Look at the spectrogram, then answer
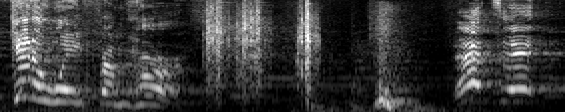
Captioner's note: guns cocking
